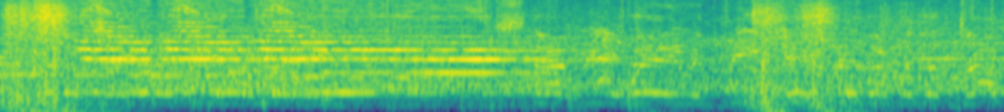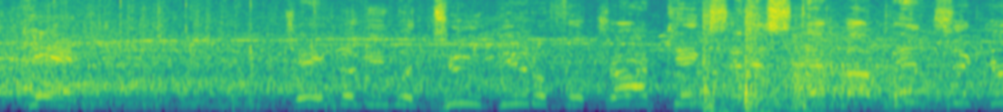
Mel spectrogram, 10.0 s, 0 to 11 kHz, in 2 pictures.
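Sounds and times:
body thudding on wrestling ring: 0.0s - 0.7s, 3.2s - 4.5s, 8.5s - 9.2s
arena crowd noise: 0.0s - 10.0s.

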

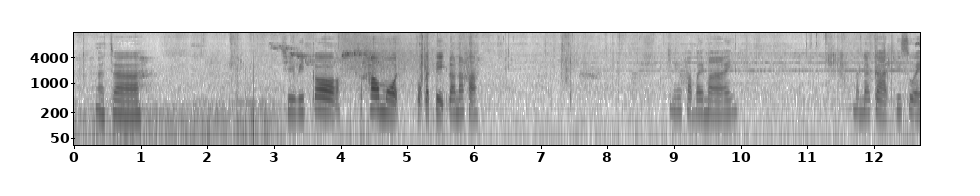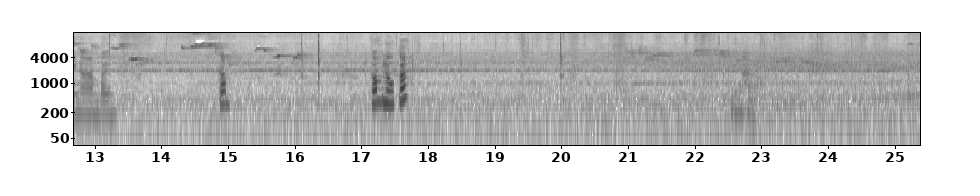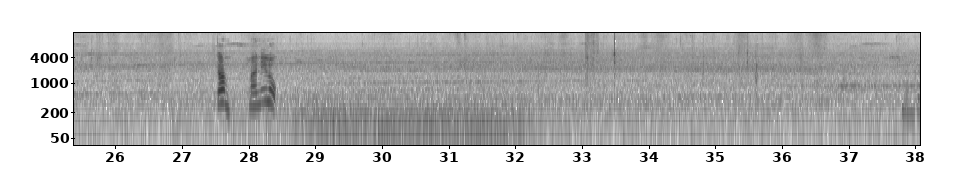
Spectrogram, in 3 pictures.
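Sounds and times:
faint high bird chirps: 11.6s - 17.0s
passing vehicle rumble: 11.6s - 38.0s.

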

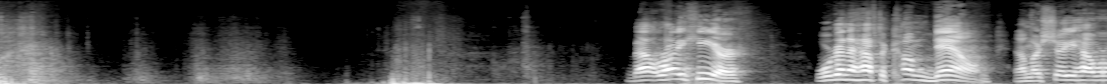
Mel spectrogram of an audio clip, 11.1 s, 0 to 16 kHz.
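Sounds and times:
knock with sliding scrape: 1.3s - 3.0s.

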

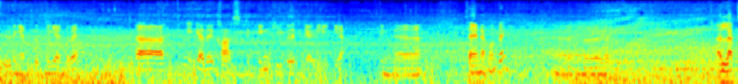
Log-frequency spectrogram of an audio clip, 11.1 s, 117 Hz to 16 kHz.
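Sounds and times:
road traffic rumble: 0.0s - 11.0s
person speaking: 2.1s - 9.4s.

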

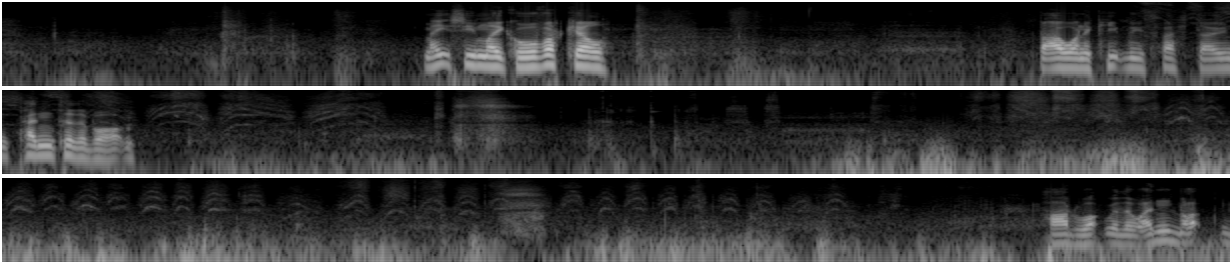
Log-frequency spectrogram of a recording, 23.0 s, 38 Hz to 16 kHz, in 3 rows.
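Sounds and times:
wind buffeting microphone: 12.9s - 23.0s.

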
